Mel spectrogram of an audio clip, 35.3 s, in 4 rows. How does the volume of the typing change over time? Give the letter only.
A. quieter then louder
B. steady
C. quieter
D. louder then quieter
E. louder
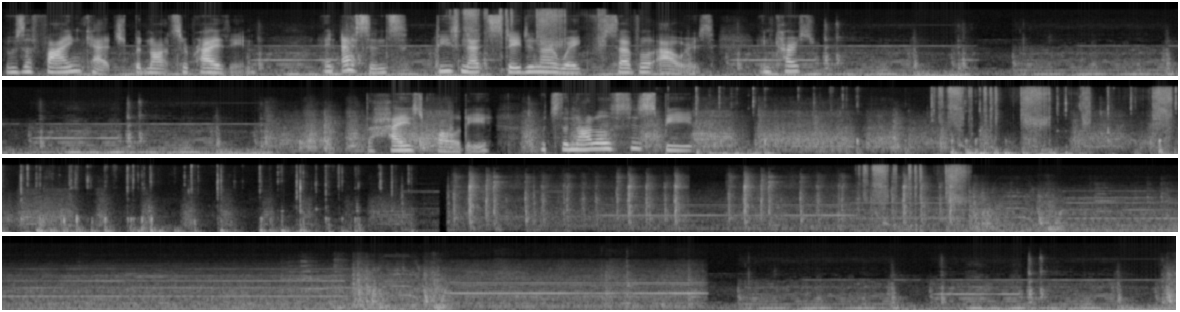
B.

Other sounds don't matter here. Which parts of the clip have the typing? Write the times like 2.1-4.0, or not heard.
13.8-24.9.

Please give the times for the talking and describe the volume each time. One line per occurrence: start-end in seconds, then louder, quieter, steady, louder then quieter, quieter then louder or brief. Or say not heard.
0.0-6.1 steady
11.4-14.0 brief.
